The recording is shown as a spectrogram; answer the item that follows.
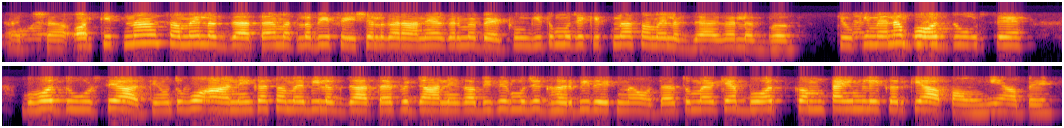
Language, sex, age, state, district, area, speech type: Hindi, female, 45-60, Rajasthan, Jaipur, urban, conversation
